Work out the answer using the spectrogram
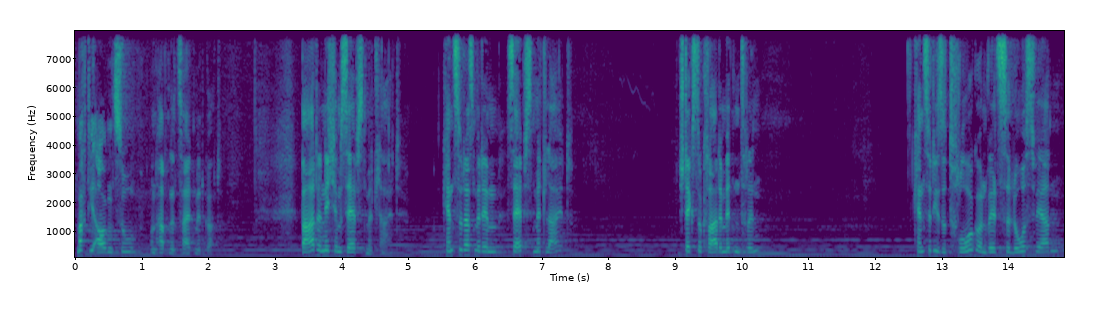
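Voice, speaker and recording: A man's voice: a little high, steady tone, slow pace, long pauses, fairly bright tone. A man preaching a sermon with earnest, repetitive phrasing, leading his congregation into prayer. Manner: earnest, builds in repeated short phrases. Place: church hall. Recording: long reverb in a hall, faint music.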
